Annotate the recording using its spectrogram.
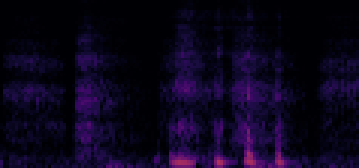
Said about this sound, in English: breathing hard. He can barely contain himself.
